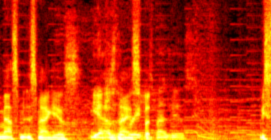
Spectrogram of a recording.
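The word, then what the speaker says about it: Mismagius: M Miss Maggias. Yeah, that was great. Miss Magas, we still have a Hunter coming up. Is it Miss Magias or Miss Magias? It's Miss Maggias.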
